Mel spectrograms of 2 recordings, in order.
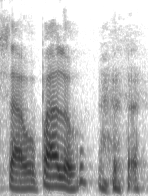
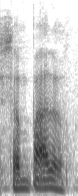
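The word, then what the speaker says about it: São Paulo: It's interesting that you pronounce it as Sao Palo because they don't do that in Brazil. They call it Salo. Yes. Salo.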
